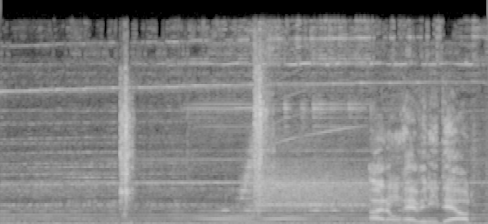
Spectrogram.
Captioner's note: camera shuttle click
